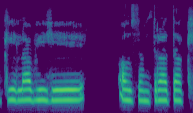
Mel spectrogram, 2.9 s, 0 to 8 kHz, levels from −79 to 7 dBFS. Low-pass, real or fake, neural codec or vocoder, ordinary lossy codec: 7.2 kHz; real; none; none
